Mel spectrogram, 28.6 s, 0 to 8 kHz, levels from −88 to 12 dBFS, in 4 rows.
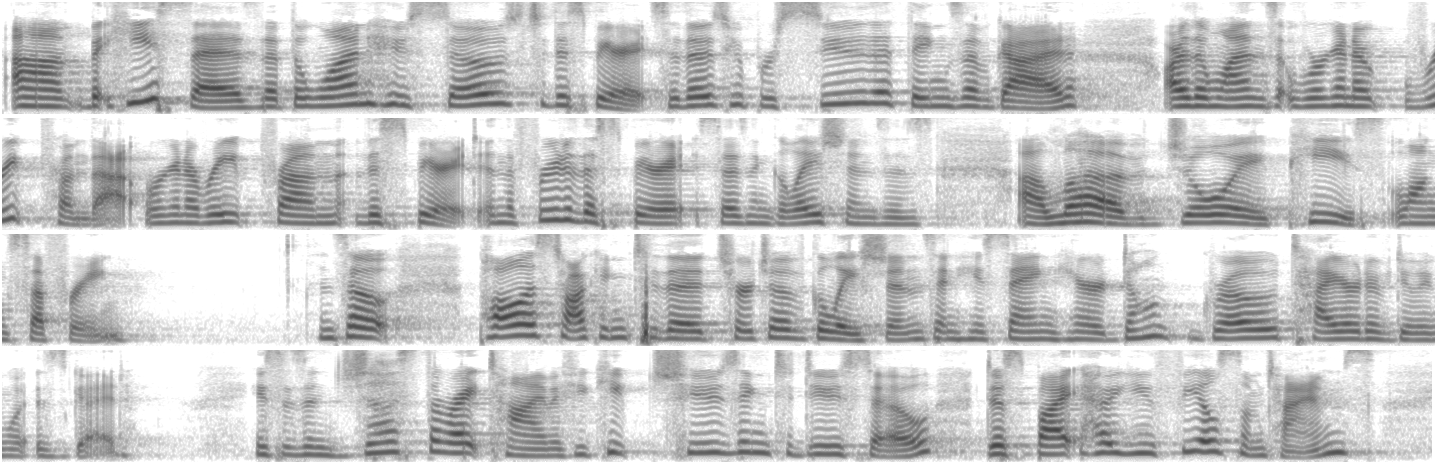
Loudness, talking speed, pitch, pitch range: -27 LUFS, 200 wpm, 220 Hz, 195-250 Hz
